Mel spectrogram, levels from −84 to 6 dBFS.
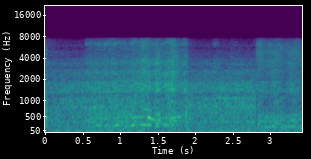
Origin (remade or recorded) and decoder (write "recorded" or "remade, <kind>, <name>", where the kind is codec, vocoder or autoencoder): recorded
